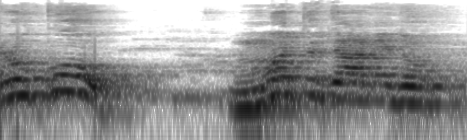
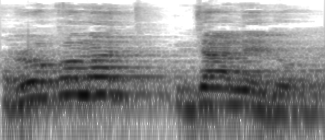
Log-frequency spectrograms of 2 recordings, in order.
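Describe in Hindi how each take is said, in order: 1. विराम पहले शब्द के बाद आता है। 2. विराम दूसरे शब्द के बाद आता है। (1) "यहाँ पे एक शब्द के बाद कामा लगा" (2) "जैसे रोको मत, अब हम थोड़ा सा विराम देंगे"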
